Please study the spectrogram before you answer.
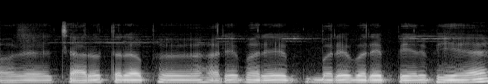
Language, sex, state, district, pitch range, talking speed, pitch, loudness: Hindi, male, Haryana, Jhajjar, 100-105 Hz, 110 wpm, 100 Hz, -15 LUFS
